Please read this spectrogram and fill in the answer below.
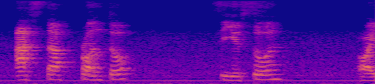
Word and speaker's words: hasta: see you soon hasta pronto again the age is silent hasta pronto see you soon or you want to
